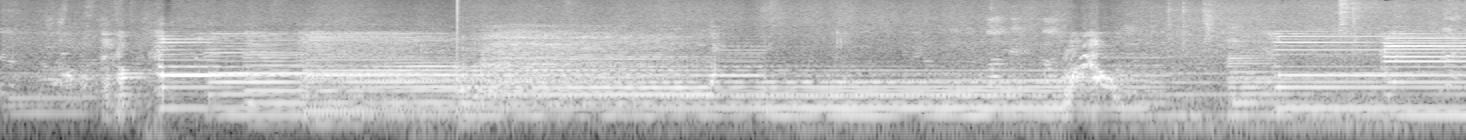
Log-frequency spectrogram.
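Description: Electric guitars playing held, ringing chords that open a song live, with the chord changing every few seconds and no drums yet.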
